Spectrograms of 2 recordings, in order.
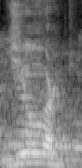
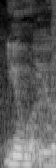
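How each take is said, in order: First: The word begins with a j sound. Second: The word begins with a y sound. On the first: The speaker calls it wrong. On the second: The speaker calls it right.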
